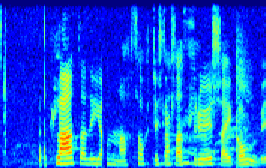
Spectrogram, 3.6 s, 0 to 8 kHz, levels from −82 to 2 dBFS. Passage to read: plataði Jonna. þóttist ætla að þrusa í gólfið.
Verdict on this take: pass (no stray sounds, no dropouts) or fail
fail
